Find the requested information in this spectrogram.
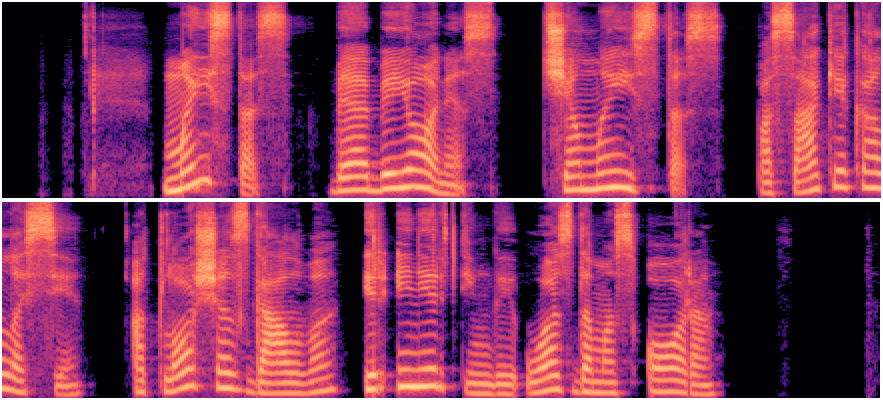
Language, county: Lithuanian, Klaipėda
